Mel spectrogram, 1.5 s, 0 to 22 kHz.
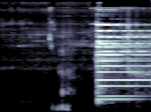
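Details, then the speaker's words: Seiko Japanese 30-day wall clock, hands turned to 12: short mechanical click then bright ringing gong strikes with long decaying tails, a normal hour strike. "Nah, pas, guys ya, 9 ya. Jadi kalau misalnya gongnya 9, tapi jarumnya angka 10, nah itu udah kerusakan, guys ya."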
